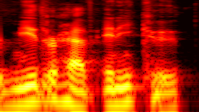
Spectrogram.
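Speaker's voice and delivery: ordinary talk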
